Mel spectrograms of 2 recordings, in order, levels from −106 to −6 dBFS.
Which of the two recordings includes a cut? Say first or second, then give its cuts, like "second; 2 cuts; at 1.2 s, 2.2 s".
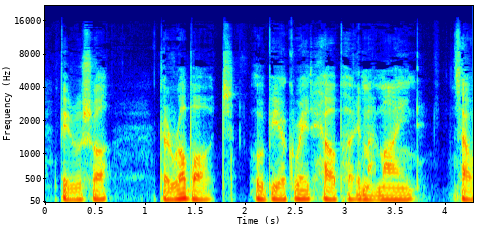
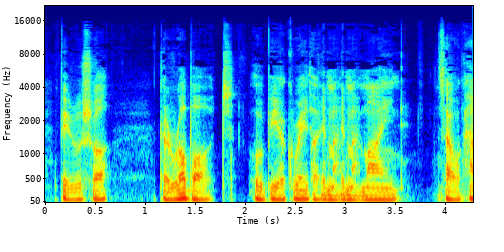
second; 2 cuts; at 2.7 s, 3.0 s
